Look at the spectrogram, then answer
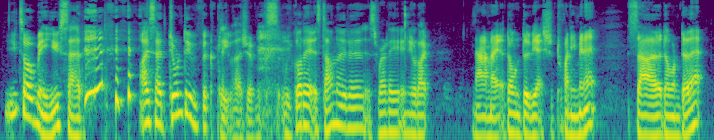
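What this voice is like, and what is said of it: Bad put-on Essex accent. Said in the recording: “That was the worst Essex accent I've ever heard in my entire life.”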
